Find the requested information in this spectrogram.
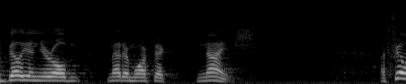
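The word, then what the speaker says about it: gneiss: just north of wachi G NE I SS that's right you you guys are are geologists you know how to pronounce that right nice that's how you pronounce it nice G NE I SS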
